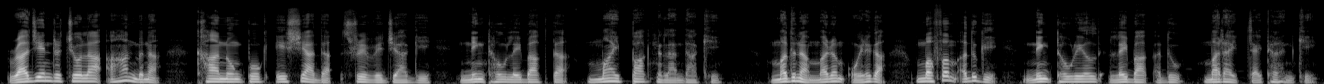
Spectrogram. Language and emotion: Manipuri, neutral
